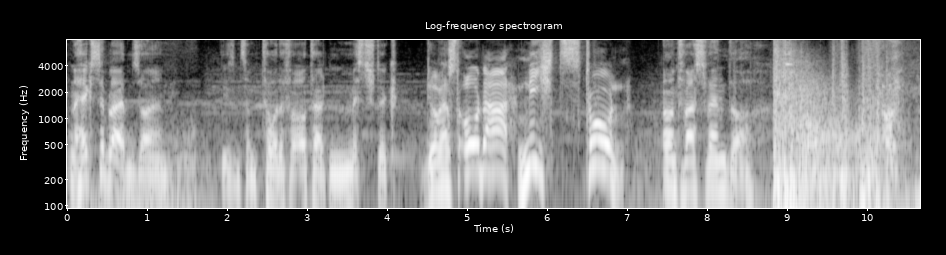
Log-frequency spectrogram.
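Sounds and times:
speech: 0.0s - 8.7s
gunfire in a German-language audio drama: 8.8s - 10.5s.

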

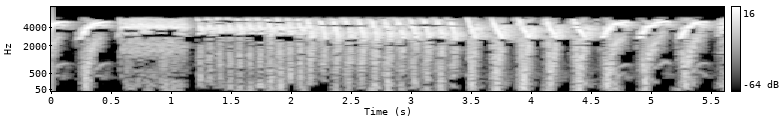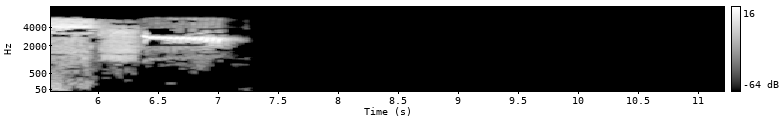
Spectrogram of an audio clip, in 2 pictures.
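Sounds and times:
speech: 0.0s - 2.4s
Belgian canary song: 0.0s - 7.3s.

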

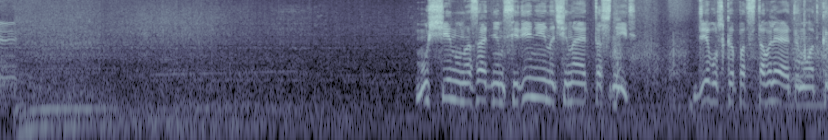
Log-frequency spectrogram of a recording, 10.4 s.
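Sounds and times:
car pulling away: 0.0s - 5.1s
speech: 5.2s - 10.3s.

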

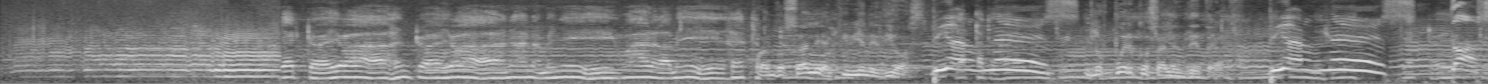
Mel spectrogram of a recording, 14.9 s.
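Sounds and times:
flies buzzing: 0.0s - 14.8s
speech: 2.8s - 14.8s.

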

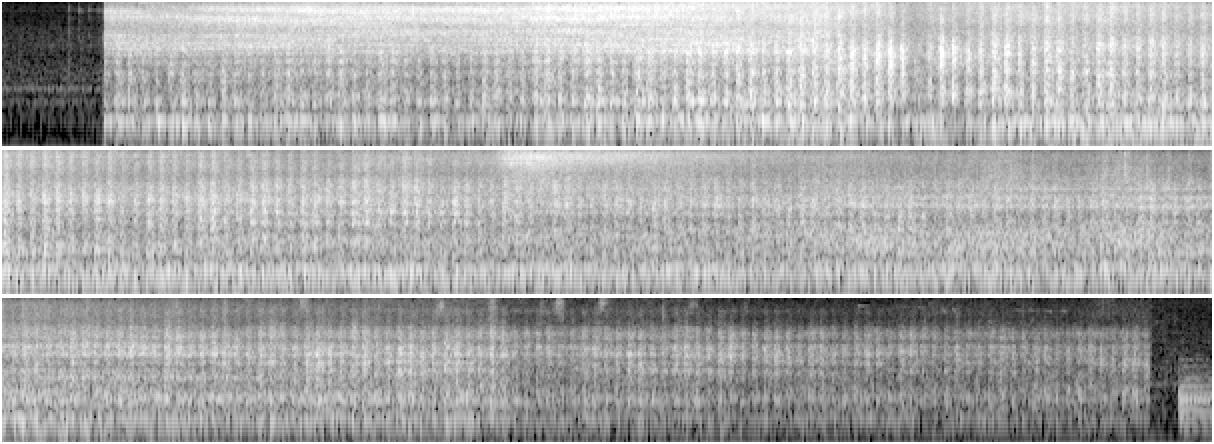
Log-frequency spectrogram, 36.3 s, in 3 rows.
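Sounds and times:
moving train deep rumble: 1.0s - 35.8s.

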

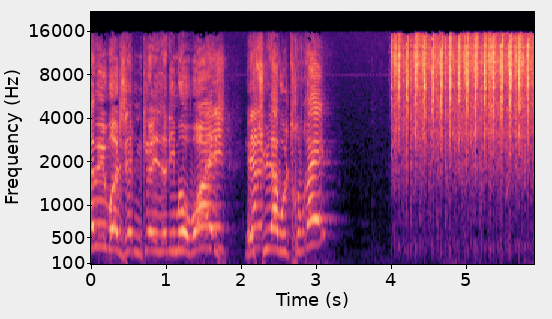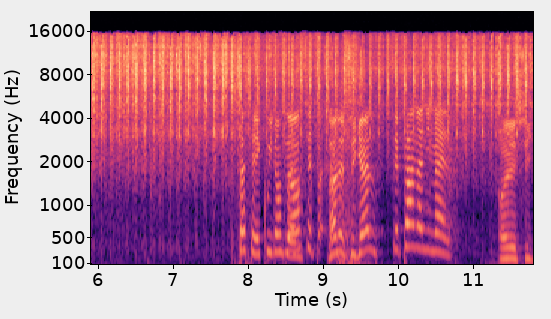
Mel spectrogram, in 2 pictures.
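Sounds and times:
speech: 0.1s - 3.2s, 7.9s - 11.7s
automatic lawn sprinkler ticking: 4.0s - 11.7s.

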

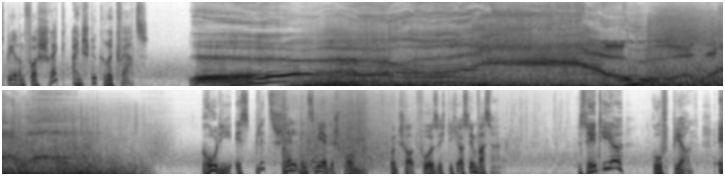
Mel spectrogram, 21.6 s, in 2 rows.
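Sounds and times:
speech: 0.1s - 2.2s, 2.8s - 4.5s, 14.0s - 18.5s, 19.4s - 21.6s
monstrous roar of a fire-breathing creature: 2.8s - 12.8s.

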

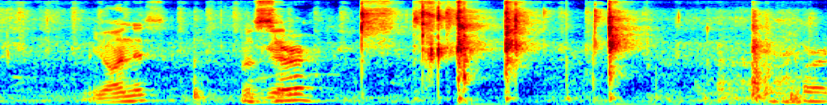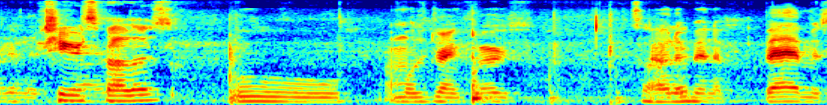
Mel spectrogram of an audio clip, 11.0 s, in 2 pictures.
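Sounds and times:
speech: 0.5s - 2.2s, 5.4s - 11.0s
beers being opened: 2.4s - 4.3s.

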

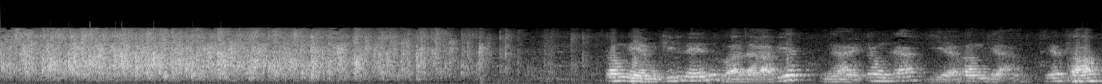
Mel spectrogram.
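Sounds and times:
audience applause: 0.0s - 5.9s
speech: 6.1s - 11.0s.

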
